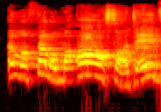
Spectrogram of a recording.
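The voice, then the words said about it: Exaggerated bad British accent. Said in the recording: “a really horrible British accent ... Can you do an impression of it?”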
